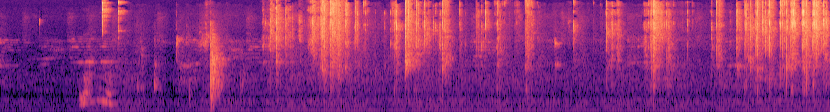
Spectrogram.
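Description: A small plastic seasoning sachet crinkling as it is torn open and squeezed out, in a dense run of quick, bright crackles. Earlier a single sharp knock sounds about two and a half seconds in.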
